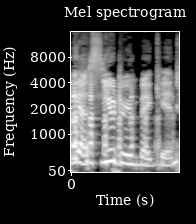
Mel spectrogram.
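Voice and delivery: plain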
